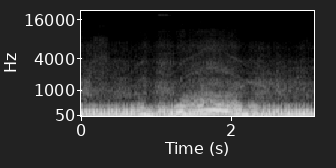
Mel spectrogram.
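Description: A Yamaha MT-09SP motorcycle with an Akrapovic exhaust revs up and back down once, close and loud, over a steady low idle.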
